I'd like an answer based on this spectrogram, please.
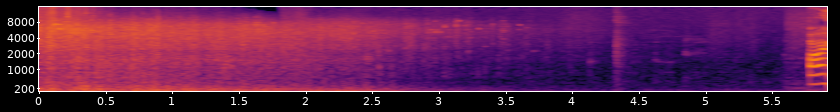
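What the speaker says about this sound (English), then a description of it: "And then just kind of like edit in a explosion." A single loud boom-like blast opens and rumbles for a couple of seconds, then decays into a fading tail before a brief sharp sound at the very end; an explosion sound effect cut into a comedy bit.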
